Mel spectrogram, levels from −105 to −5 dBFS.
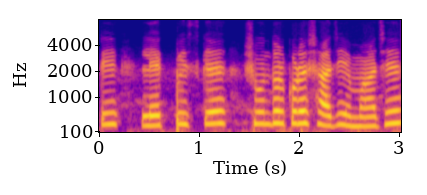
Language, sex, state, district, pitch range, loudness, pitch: Bengali, female, West Bengal, North 24 Parganas, 260-315 Hz, -17 LUFS, 295 Hz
